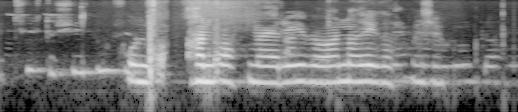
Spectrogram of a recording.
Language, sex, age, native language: Icelandic, male, 11, Icelandic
